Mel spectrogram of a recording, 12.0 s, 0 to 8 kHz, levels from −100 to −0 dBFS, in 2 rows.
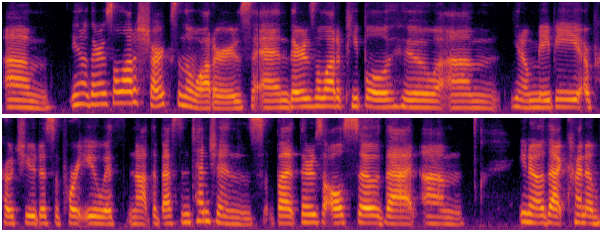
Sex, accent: female, American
